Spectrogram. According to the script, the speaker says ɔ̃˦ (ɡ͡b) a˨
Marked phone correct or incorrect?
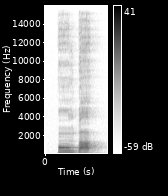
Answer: correct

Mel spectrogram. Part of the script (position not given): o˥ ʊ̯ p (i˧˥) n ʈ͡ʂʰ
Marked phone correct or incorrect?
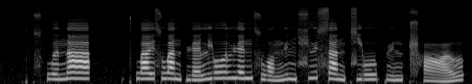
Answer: incorrect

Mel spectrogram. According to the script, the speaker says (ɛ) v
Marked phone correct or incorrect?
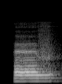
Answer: correct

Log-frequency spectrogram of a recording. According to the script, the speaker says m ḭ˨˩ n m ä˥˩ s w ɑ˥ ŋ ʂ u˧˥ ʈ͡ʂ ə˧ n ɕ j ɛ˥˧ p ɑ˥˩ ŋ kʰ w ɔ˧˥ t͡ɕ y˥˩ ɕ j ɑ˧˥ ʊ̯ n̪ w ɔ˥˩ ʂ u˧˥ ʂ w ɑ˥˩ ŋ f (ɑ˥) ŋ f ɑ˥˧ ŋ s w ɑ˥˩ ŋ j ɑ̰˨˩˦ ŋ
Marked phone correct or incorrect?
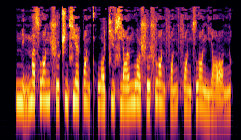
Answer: incorrect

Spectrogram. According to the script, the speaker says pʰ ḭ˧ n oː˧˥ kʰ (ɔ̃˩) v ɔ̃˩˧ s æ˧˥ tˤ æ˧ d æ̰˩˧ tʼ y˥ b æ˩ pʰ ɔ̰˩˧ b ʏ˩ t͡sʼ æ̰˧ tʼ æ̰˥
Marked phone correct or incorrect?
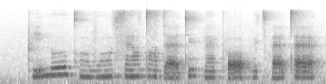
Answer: correct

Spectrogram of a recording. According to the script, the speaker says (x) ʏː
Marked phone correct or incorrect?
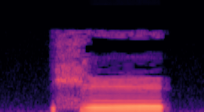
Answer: incorrect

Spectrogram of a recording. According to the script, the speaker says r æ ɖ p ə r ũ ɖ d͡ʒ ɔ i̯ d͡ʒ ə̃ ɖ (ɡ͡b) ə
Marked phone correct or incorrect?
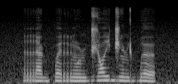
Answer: correct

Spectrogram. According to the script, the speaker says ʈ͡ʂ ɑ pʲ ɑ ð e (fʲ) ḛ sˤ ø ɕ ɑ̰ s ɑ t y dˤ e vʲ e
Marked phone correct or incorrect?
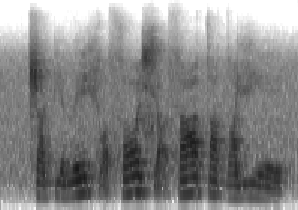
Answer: correct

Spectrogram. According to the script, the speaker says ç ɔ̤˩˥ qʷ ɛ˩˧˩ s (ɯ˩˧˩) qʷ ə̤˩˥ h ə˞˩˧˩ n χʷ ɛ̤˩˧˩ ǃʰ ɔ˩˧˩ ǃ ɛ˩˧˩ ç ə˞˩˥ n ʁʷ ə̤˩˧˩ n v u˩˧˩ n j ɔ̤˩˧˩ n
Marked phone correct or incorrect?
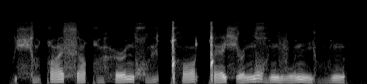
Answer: incorrect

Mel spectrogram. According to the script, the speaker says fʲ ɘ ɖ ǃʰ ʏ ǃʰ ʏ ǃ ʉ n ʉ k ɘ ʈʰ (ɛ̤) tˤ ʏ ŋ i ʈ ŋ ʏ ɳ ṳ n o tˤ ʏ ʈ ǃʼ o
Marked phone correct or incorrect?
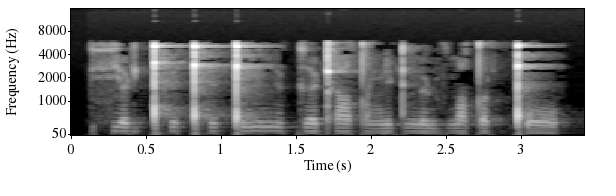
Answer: incorrect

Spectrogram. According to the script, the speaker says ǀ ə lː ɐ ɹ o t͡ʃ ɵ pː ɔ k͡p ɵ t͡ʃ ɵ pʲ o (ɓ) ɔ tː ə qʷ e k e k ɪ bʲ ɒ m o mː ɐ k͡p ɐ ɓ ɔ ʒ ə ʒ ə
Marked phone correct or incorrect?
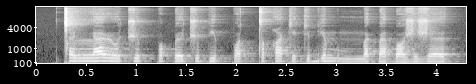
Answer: incorrect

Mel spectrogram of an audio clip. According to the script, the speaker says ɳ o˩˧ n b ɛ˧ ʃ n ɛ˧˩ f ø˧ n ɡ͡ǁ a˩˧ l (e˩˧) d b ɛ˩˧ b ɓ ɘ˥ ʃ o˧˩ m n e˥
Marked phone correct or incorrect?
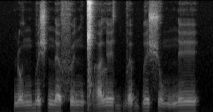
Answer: incorrect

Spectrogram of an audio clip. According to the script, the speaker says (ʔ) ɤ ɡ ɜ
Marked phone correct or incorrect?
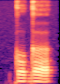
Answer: incorrect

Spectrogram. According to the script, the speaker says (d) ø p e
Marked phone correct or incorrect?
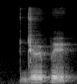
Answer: correct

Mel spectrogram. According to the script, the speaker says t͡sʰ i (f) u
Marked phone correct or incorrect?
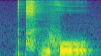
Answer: correct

